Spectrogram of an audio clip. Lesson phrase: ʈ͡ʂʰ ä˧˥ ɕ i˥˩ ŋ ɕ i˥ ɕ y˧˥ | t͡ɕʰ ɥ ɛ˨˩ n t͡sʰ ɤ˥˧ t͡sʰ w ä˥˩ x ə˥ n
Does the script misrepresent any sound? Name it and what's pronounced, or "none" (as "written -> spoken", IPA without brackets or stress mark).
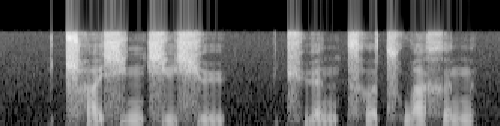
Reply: none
